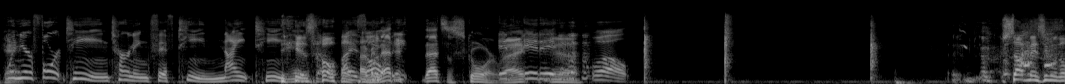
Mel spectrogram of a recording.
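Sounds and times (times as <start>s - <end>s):
speech: 0.0s - 6.4s, 9.5s - 10.6s
laughter: 2.8s - 4.1s, 9.6s - 10.6s
half-hearted locker room group clap: 7.2s - 7.5s.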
